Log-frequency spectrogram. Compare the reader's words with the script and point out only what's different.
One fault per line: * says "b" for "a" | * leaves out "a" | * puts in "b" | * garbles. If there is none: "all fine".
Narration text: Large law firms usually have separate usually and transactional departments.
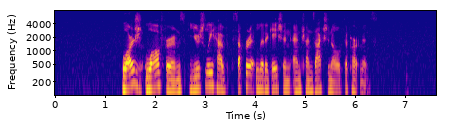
* says "litigation" for "usually"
